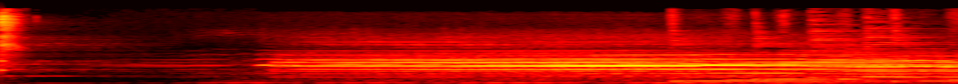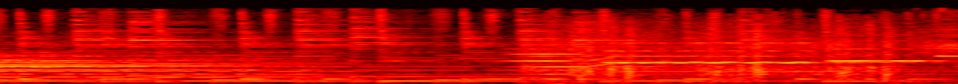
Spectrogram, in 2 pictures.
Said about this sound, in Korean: 오직 애청자 여러분을 위해 준비한 특별한 음악 여행 칙칙폭폭 칙칙폭폭 출발합니다. 추석 특집 트로트 열차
